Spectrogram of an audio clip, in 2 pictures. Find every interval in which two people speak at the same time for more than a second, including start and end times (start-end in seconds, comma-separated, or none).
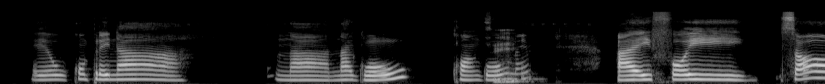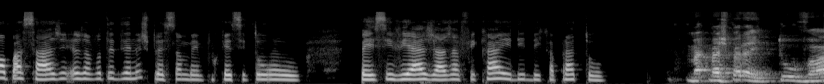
none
